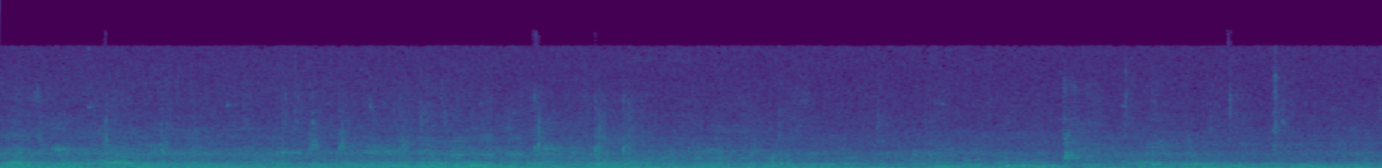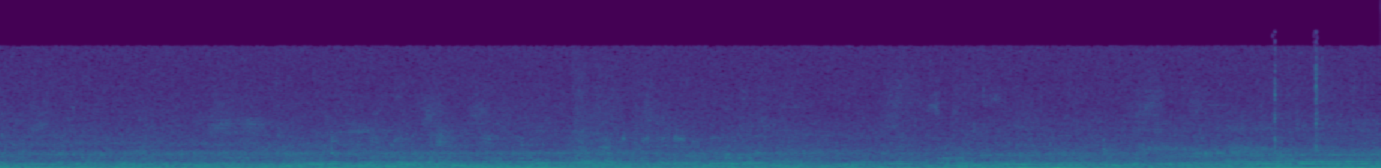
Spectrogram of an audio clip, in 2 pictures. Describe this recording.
Place métropole, à la fin passage du petit train touristique, brouhaha de terrasse de bar, travaux.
